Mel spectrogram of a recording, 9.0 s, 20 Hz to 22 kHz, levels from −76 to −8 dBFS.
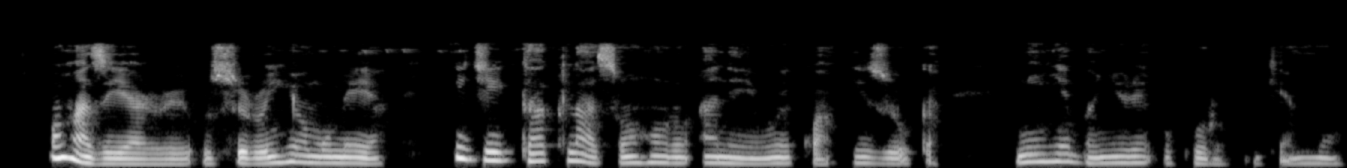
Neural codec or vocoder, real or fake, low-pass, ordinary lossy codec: none; real; none; none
